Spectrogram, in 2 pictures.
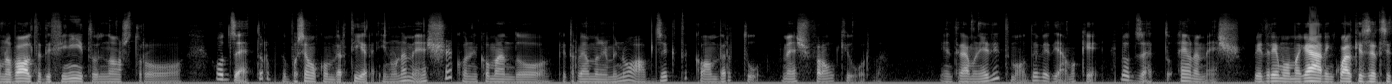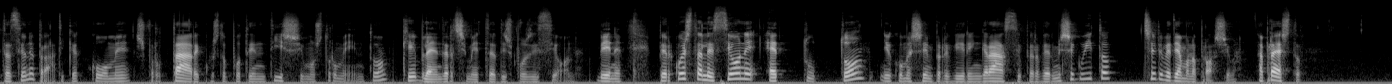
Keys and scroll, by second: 0.0 Tab, 9.8 Tab.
